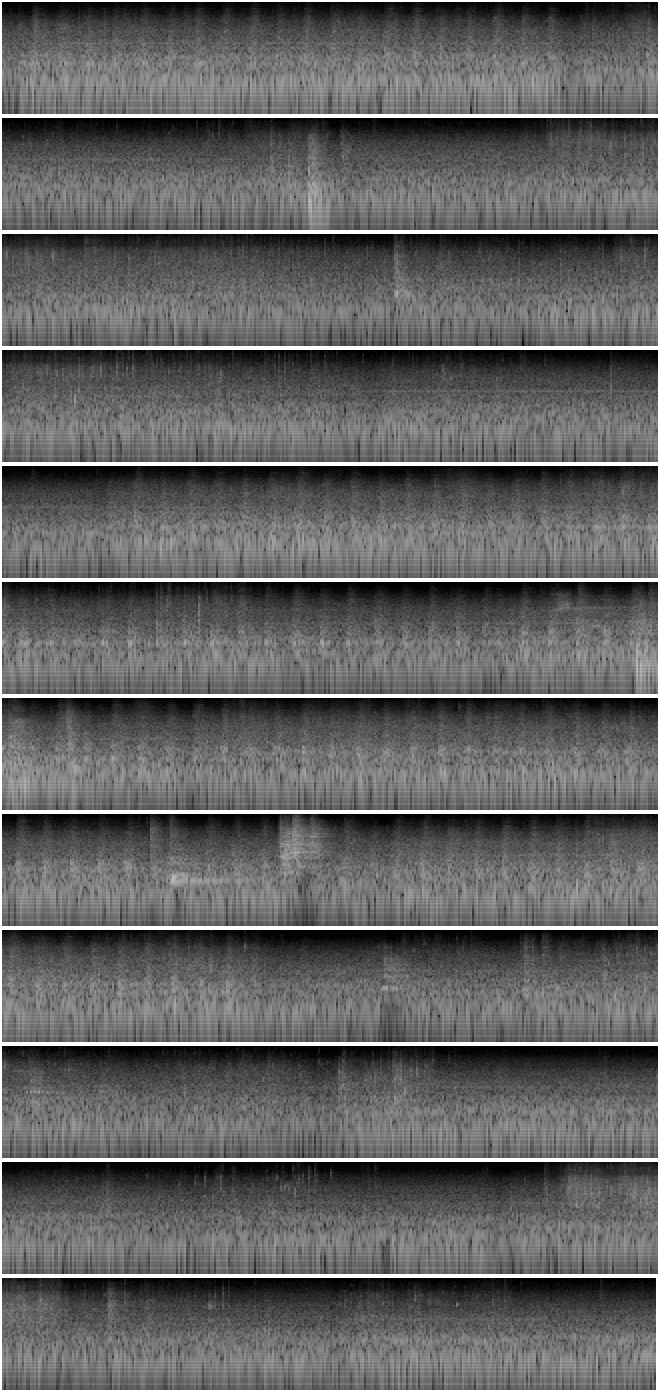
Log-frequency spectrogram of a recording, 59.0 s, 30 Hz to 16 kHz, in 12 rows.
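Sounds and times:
liquid pouring and splashing: 8.9 - 18.4, 43.8 - 47.7, 50.6 - 51.8, 53.2 - 56.0, 56.6 - 58.0.

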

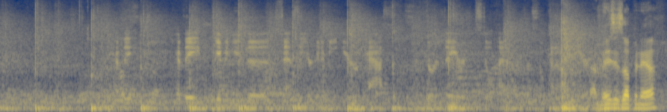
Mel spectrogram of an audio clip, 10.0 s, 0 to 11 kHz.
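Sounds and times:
basketballs bouncing on hard court: 0.0 - 9.0.

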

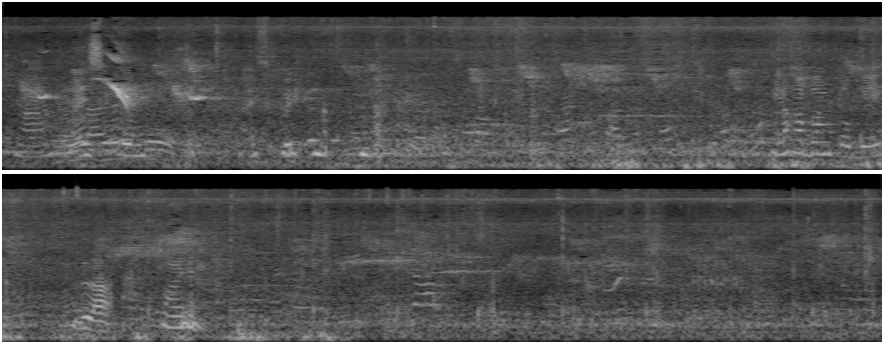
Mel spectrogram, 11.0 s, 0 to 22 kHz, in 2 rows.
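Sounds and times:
faint background voices: 0.0 - 11.0
high bird calls: 7.6 - 11.0.

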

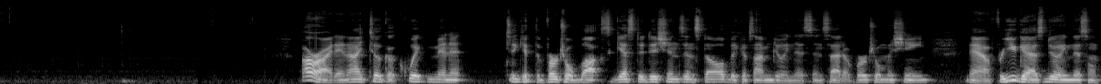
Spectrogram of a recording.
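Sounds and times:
computer keyboard clicks: 0.0 - 1.4.

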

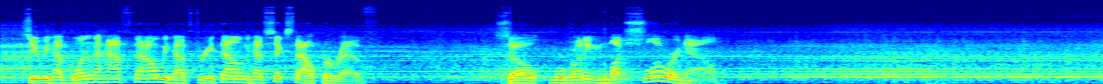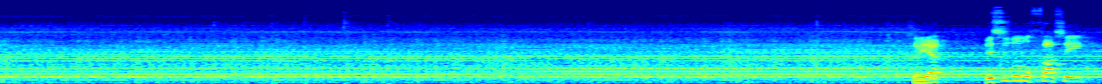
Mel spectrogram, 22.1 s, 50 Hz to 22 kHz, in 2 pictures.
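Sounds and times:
milling machine whirring: 0.0 - 22.0.

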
